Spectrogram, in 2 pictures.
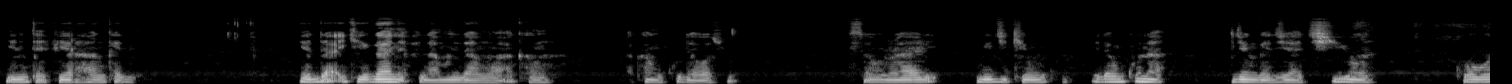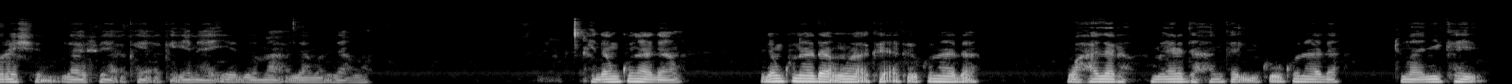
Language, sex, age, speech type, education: Hausa, male, 15-29, spontaneous, tertiary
